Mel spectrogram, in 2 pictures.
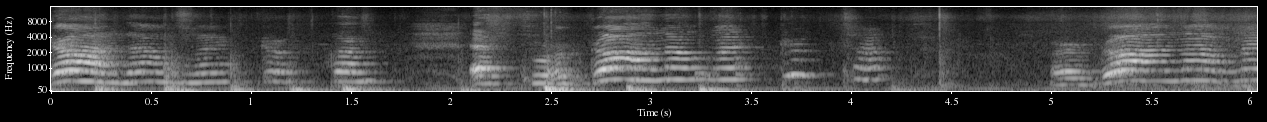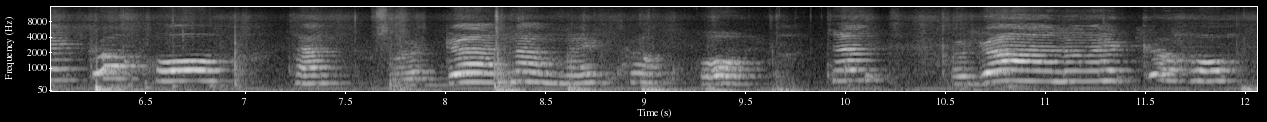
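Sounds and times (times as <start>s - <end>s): child singing: 0.0s - 4.3s, 5.0s - 12.0s.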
